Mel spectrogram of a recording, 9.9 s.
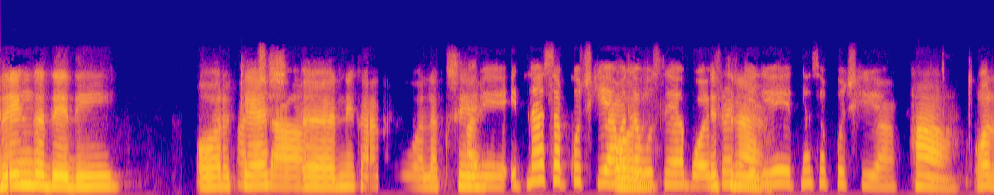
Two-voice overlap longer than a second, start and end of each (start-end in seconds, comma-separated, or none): none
